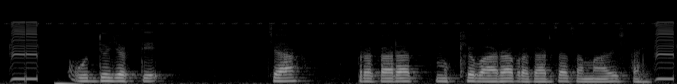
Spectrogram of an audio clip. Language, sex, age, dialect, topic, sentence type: Marathi, male, 25-30, Varhadi, banking, statement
